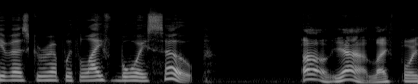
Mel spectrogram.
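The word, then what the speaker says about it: Lifebuoy: boy rather than life it kept the British pronunciation even though we also have that product here in the United States yes that had puzzled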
